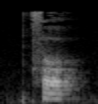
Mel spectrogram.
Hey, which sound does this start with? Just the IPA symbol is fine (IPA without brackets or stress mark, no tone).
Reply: t͡s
